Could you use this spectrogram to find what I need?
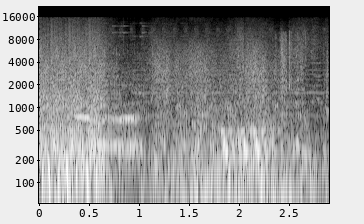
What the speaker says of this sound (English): A supercharged pistol is nice because you can just spam click it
